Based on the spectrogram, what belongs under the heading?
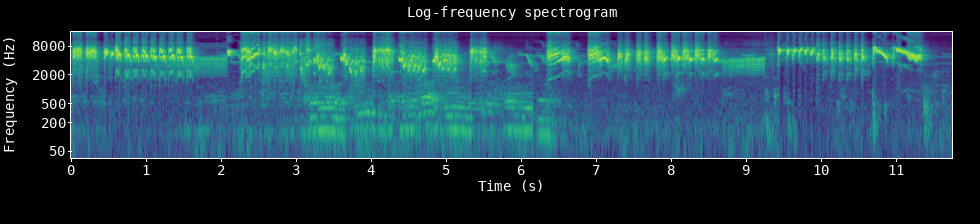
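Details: Javan kingfisher recorded as a lure to provoke other birds into calling: long runs of fast, harsh, high-pitched rattling notes repeated in bursts, with a low humming sound briefly under the middle part.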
